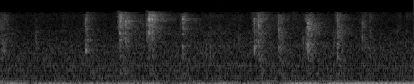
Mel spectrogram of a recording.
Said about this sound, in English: Let me type in Earth Chronicles on a search engine.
